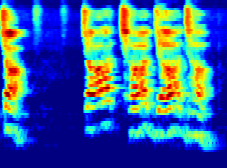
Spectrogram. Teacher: च बोलिए तो ये हम लोग का ऊपर तालु वाला, तालु को टच करता है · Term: स्पर्श संघर्षी व्यंजन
